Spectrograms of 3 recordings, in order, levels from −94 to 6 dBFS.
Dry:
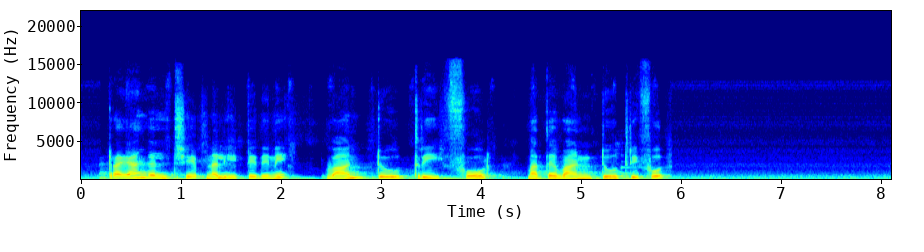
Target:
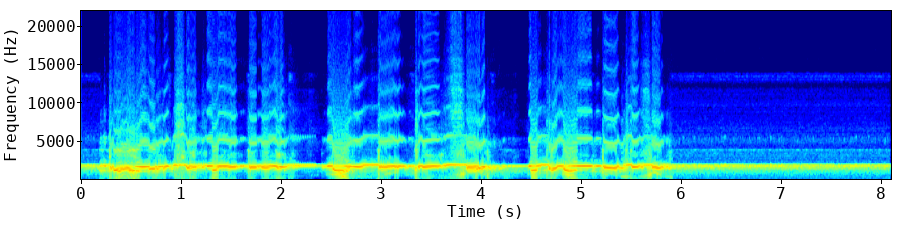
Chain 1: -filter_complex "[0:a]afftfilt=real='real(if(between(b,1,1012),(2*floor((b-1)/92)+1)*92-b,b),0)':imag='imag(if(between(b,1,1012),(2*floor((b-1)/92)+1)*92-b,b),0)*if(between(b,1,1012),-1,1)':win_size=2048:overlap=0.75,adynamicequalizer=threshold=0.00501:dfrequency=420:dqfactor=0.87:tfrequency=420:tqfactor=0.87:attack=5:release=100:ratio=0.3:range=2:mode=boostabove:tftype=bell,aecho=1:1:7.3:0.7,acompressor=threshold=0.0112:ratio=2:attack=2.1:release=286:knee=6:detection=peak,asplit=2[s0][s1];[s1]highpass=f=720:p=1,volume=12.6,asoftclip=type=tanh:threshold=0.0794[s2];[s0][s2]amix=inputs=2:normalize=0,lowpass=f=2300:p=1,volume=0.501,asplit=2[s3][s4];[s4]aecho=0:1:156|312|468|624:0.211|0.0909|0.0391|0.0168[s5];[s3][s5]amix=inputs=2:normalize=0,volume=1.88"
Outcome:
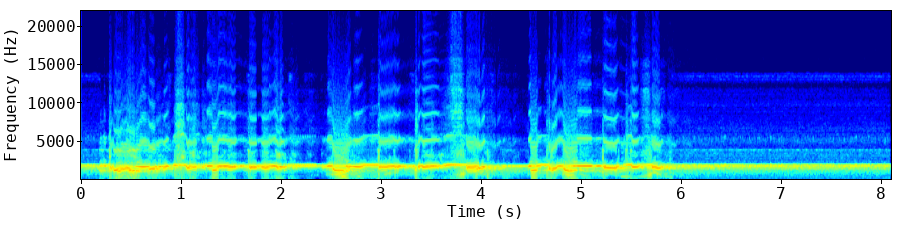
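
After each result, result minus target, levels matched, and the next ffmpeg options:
echo-to-direct +12 dB; compression: peak gain reduction +5 dB
-filter_complex "[0:a]afftfilt=real='real(if(between(b,1,1012),(2*floor((b-1)/92)+1)*92-b,b),0)':imag='imag(if(between(b,1,1012),(2*floor((b-1)/92)+1)*92-b,b),0)*if(between(b,1,1012),-1,1)':win_size=2048:overlap=0.75,adynamicequalizer=threshold=0.00501:dfrequency=420:dqfactor=0.87:tfrequency=420:tqfactor=0.87:attack=5:release=100:ratio=0.3:range=2:mode=boostabove:tftype=bell,aecho=1:1:7.3:0.7,acompressor=threshold=0.0112:ratio=2:attack=2.1:release=286:knee=6:detection=peak,asplit=2[s0][s1];[s1]highpass=f=720:p=1,volume=12.6,asoftclip=type=tanh:threshold=0.0794[s2];[s0][s2]amix=inputs=2:normalize=0,lowpass=f=2300:p=1,volume=0.501,asplit=2[s3][s4];[s4]aecho=0:1:156|312:0.0531|0.0228[s5];[s3][s5]amix=inputs=2:normalize=0,volume=1.88"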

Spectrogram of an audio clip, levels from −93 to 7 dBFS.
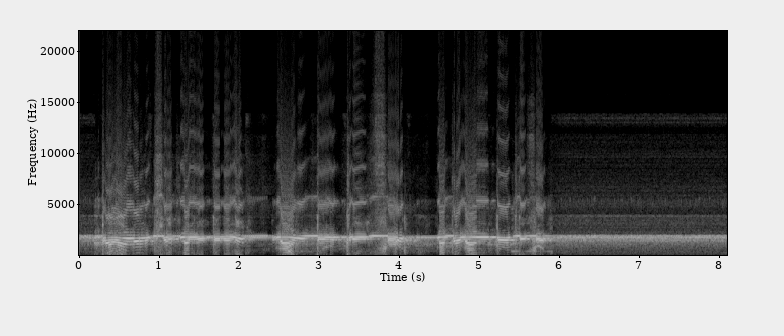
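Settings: compression: peak gain reduction +5 dB
-filter_complex "[0:a]afftfilt=real='real(if(between(b,1,1012),(2*floor((b-1)/92)+1)*92-b,b),0)':imag='imag(if(between(b,1,1012),(2*floor((b-1)/92)+1)*92-b,b),0)*if(between(b,1,1012),-1,1)':win_size=2048:overlap=0.75,adynamicequalizer=threshold=0.00501:dfrequency=420:dqfactor=0.87:tfrequency=420:tqfactor=0.87:attack=5:release=100:ratio=0.3:range=2:mode=boostabove:tftype=bell,aecho=1:1:7.3:0.7,acompressor=threshold=0.0355:ratio=2:attack=2.1:release=286:knee=6:detection=peak,asplit=2[s0][s1];[s1]highpass=f=720:p=1,volume=12.6,asoftclip=type=tanh:threshold=0.0794[s2];[s0][s2]amix=inputs=2:normalize=0,lowpass=f=2300:p=1,volume=0.501,asplit=2[s3][s4];[s4]aecho=0:1:156|312:0.0531|0.0228[s5];[s3][s5]amix=inputs=2:normalize=0,volume=1.88"

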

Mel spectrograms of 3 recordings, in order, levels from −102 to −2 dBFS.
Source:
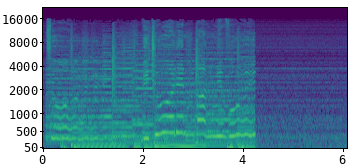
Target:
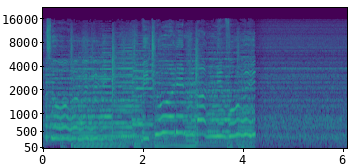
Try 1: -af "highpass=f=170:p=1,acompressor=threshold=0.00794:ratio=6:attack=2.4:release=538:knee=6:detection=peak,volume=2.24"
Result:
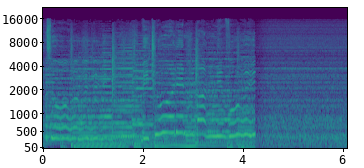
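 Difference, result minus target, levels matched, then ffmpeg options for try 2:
125 Hz band +7.5 dB
-af "highpass=f=680:p=1,acompressor=threshold=0.00794:ratio=6:attack=2.4:release=538:knee=6:detection=peak,volume=2.24"

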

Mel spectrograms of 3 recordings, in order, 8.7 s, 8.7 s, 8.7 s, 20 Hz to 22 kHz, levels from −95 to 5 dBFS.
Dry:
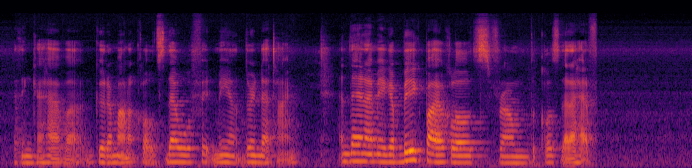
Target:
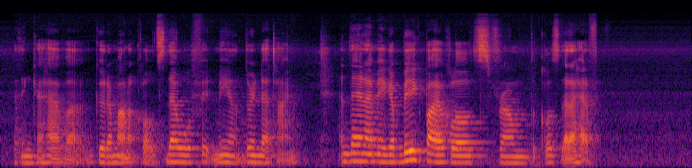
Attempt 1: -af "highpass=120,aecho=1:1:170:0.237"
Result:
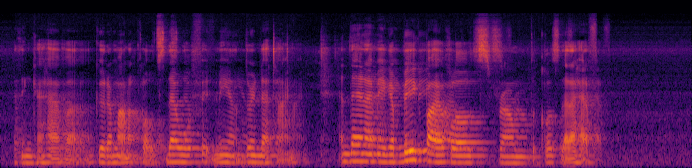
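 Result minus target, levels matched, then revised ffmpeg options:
echo-to-direct +10.5 dB
-af "highpass=120,aecho=1:1:170:0.0708"

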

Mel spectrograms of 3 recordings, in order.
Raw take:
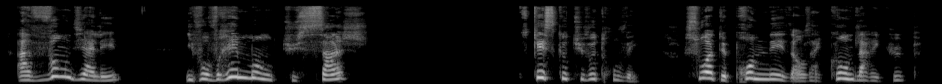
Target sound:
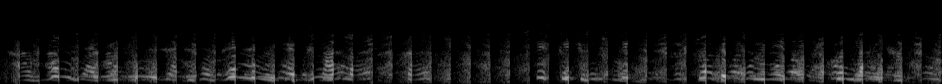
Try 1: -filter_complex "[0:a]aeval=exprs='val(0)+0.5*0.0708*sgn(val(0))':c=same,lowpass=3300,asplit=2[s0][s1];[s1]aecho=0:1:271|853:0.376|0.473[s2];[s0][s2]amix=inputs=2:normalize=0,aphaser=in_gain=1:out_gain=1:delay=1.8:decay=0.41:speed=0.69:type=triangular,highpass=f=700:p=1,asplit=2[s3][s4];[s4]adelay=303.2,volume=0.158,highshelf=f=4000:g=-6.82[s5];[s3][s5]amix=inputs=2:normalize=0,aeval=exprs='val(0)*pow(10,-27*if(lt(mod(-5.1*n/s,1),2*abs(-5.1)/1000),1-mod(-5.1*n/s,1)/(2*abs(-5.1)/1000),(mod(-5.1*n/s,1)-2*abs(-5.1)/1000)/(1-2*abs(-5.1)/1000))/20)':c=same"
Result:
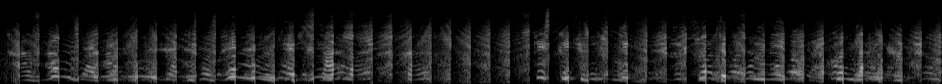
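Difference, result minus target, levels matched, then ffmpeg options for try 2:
4 kHz band +16.0 dB
-filter_complex "[0:a]aeval=exprs='val(0)+0.5*0.0708*sgn(val(0))':c=same,lowpass=930,asplit=2[s0][s1];[s1]aecho=0:1:271|853:0.376|0.473[s2];[s0][s2]amix=inputs=2:normalize=0,aphaser=in_gain=1:out_gain=1:delay=1.8:decay=0.41:speed=0.69:type=triangular,highpass=f=700:p=1,asplit=2[s3][s4];[s4]adelay=303.2,volume=0.158,highshelf=f=4000:g=-6.82[s5];[s3][s5]amix=inputs=2:normalize=0,aeval=exprs='val(0)*pow(10,-27*if(lt(mod(-5.1*n/s,1),2*abs(-5.1)/1000),1-mod(-5.1*n/s,1)/(2*abs(-5.1)/1000),(mod(-5.1*n/s,1)-2*abs(-5.1)/1000)/(1-2*abs(-5.1)/1000))/20)':c=same"

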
